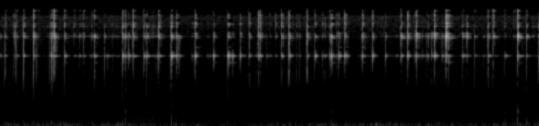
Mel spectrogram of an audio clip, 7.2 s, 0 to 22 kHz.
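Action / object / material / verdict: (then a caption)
tap / faceted cut glass jar / glass / none. A medium, hollow, empty faceted cut glass jar is tapped with long nails close to the mic. It gives a rapid, uneven series of many light, bright clinks with a ringing tone near 3.5 kHz. Each tap dies away almost instantly.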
